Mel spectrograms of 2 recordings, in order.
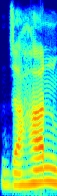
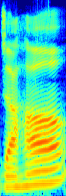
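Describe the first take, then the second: First: The word ends in a fully pronounced n. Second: The vowel is nasalized with no full n. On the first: The speaker calls it wrong. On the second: The speaker calls it right.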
